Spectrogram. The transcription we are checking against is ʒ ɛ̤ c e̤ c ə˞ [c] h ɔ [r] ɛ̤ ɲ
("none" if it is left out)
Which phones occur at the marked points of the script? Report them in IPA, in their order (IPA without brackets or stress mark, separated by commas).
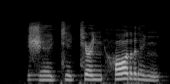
ɲ, r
